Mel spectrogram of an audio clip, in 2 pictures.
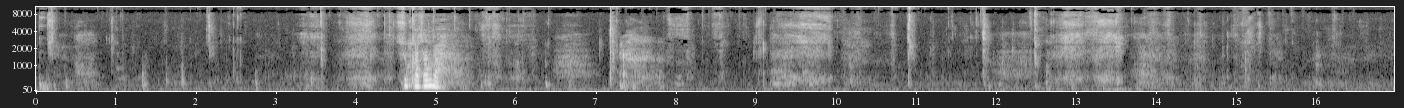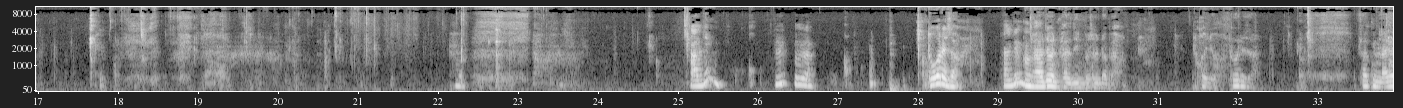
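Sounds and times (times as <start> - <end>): people chewing: 0.0 - 26.1.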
